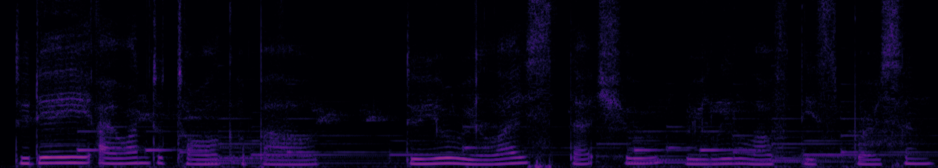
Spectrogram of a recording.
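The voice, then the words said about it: Non-native English accent, not fluent. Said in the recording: “my English is not very fluent and the accent is not good”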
